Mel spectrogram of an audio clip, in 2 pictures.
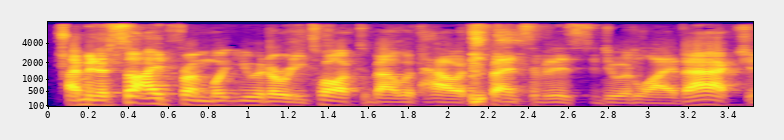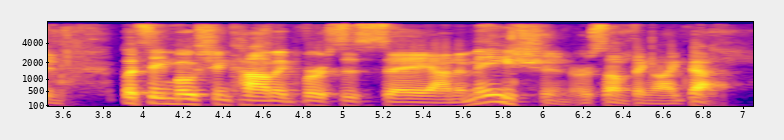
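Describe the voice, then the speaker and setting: A man's voice: low voice, expressive, fast talker, highs cut off, a little hiss or hum. A man hosting a casual interview, asking questions and commenting in a conversational style. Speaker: interviewer, online show host.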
